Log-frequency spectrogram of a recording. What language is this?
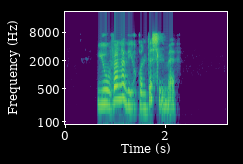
Kabyle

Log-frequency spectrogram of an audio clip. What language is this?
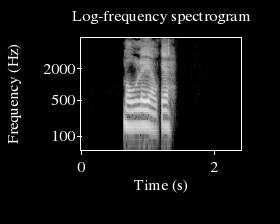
Cantonese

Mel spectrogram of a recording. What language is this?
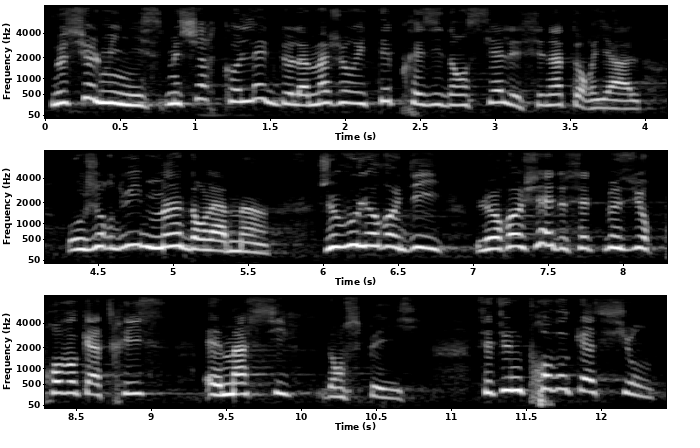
French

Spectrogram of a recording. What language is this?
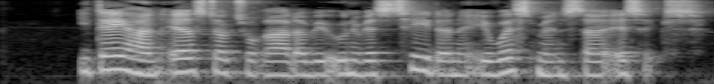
Danish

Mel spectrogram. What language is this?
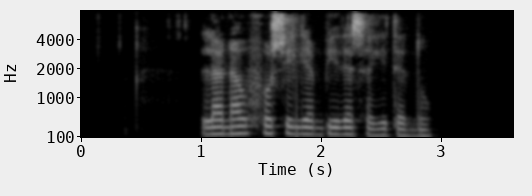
Basque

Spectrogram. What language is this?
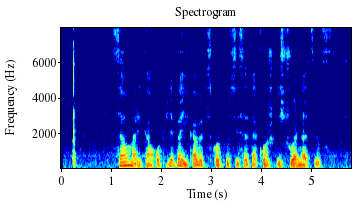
Georgian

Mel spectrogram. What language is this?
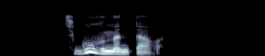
Kabyle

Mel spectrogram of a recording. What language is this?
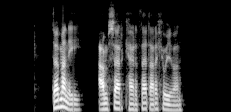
Welsh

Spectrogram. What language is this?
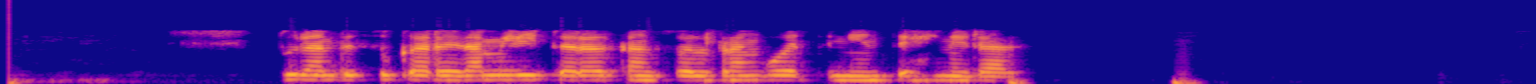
Spanish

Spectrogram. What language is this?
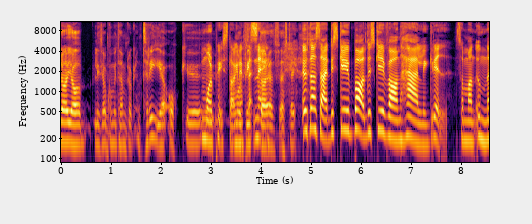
Swedish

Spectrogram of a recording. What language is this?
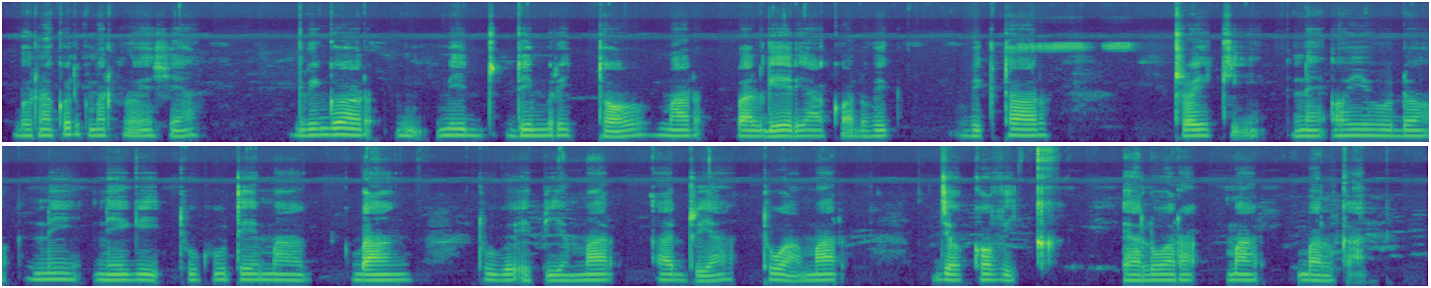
Luo (Kenya and Tanzania)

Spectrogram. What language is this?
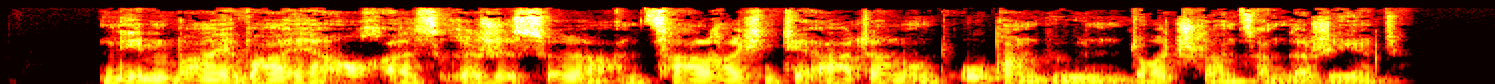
German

